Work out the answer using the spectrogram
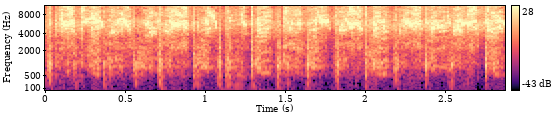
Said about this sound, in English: For instance, in this cell, we have the classic sound of nails on a chalkboard.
